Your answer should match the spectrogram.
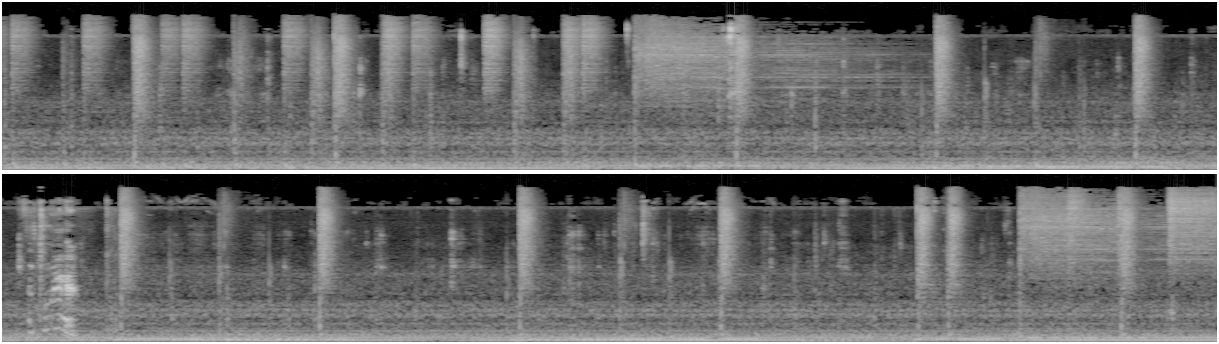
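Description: Close-up chewing of a cheeseburger bite topped with crispy onion strings: many sharp mouth clicks and crunches, with a brief hum from the eater about halfway through. Soft background music with a steady low bass runs underneath.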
